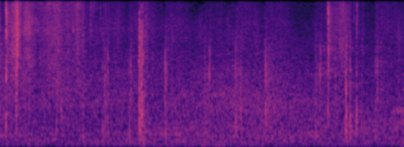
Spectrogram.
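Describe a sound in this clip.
Footsteps walk on concrete.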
